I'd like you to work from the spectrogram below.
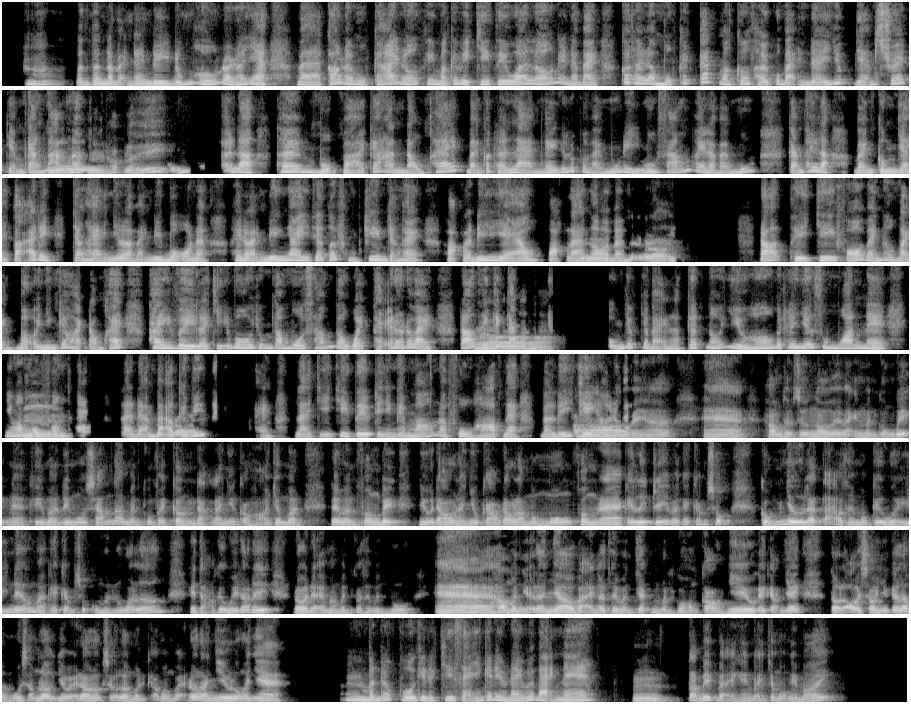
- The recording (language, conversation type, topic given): Vietnamese, advice, Bạn có thường cảm thấy tội lỗi sau mỗi lần mua một món đồ đắt tiền không?
- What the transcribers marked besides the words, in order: tapping; other background noise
